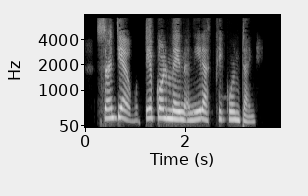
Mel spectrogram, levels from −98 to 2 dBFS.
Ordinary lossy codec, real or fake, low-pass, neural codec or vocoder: MP3, 48 kbps; fake; 7.2 kHz; codec, 16 kHz, 0.5 kbps, X-Codec, HuBERT features, trained on balanced general audio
